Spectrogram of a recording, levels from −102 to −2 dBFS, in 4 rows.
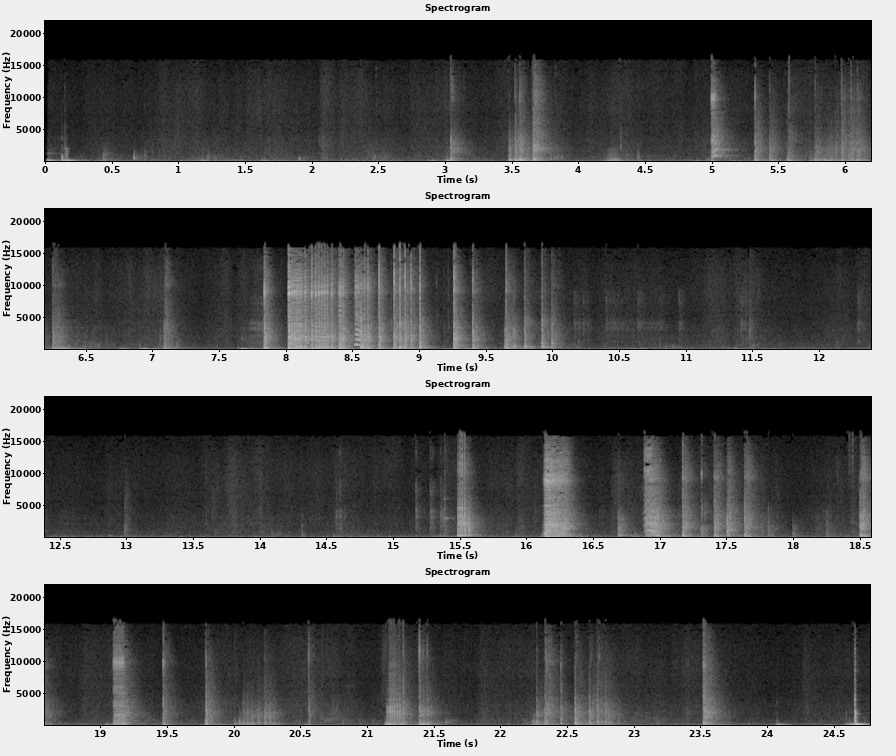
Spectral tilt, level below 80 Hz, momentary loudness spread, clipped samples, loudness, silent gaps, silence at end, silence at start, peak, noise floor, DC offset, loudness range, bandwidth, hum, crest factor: -3 dB/octave; -54 dBFS; 27 LU; under 0.1%; -38 LUFS; none; 0 s; 0 s; -8 dBFS; -62 dBFS; under 0.1%; 18 LU; 16.5 kHz; none; 34 dB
